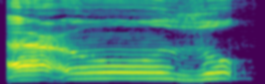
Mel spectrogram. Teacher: pengucapannya jelas terletak pada ujung lidah serta menempati dengan ujung dua gigi seri atas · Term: huruf dza, huruf za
